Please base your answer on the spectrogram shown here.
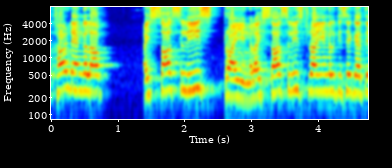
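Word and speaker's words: isosceles: तो यहाँ पे आइसोसेलेस ट्राइंगल में 2 साइड्स इक्वल होती हैं। कोई आइसोसेल्स भी कहता है, मगर डिक्शनरी में इसका प्रोनाउंस क्या है? आइसोसेलेस। आइसोसेलेस क्या है?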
